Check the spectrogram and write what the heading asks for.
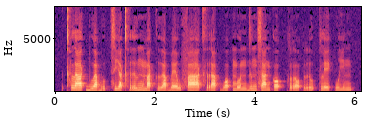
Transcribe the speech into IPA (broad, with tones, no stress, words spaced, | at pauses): kʰla˥˩k̚ bu˧a̯bu˨˩k̚ si˧a̯kʰrɯ˥˩ŋ ma˦˥k̚ʔɯ˩˦a̯bɛː˨˩wfaː˦˥ kʰra˨˩p̚bɔ˦˥ʔmo˦˥n dɯ˥˩ŋsa˧nkɔ˥˩ʔ krɔ˨˩ʔru˦˥ʔkle˥˩k̚ wi˧n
